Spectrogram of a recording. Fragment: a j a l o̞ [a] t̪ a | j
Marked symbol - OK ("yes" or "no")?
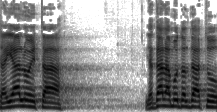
no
